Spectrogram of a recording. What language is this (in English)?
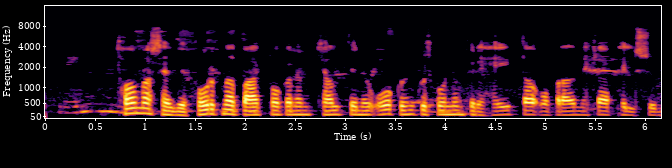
Icelandic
